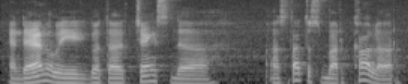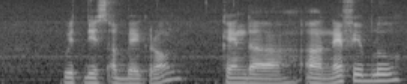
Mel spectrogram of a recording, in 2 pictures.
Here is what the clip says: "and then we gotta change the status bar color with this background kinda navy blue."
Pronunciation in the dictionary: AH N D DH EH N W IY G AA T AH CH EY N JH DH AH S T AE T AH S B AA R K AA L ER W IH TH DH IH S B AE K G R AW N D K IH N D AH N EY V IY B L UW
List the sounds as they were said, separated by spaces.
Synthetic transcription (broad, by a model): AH N D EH N W IY G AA T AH CH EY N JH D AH S T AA T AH S B AA R K AA L ER W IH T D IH S B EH G R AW N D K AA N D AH N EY F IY B L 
